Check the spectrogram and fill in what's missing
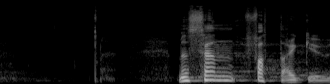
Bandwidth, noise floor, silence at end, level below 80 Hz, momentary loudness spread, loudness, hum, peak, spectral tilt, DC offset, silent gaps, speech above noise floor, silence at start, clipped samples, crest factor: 16.5 kHz; -68 dBFS; 0 s; -80 dBFS; 25 LU; -28 LUFS; none; -6 dBFS; -5 dB/octave; under 0.1%; none; 40 dB; 1.8 s; under 0.1%; 24 dB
